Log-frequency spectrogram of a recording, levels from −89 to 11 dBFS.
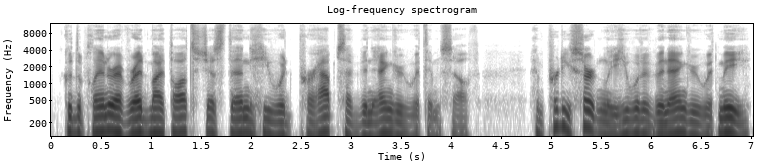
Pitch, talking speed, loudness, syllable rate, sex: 110 Hz, 230 wpm, -17 LUFS, 5.6 syllables/s, male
